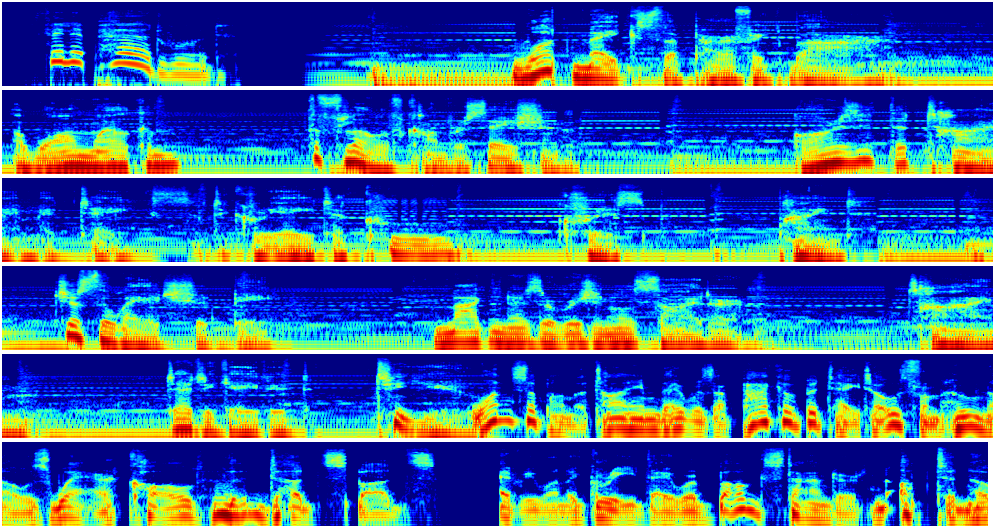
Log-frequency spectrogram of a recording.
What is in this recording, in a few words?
Irish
